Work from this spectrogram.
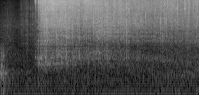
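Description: Olive oil sizzles loudly in a canteen cup as vegetables go in for a New Year's Day soup, jumping from a faint start into a steady, bright hiss that holds to the end.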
